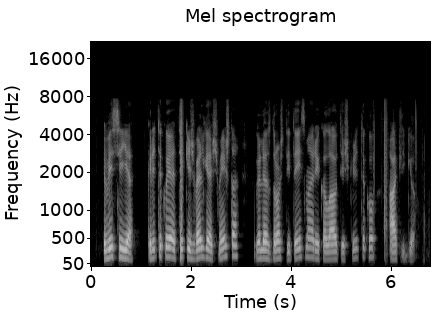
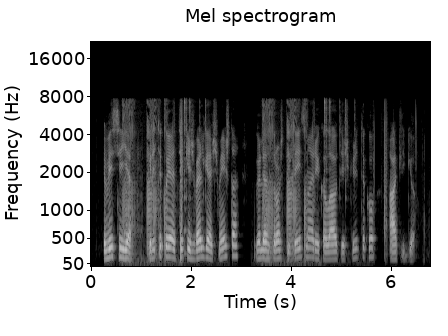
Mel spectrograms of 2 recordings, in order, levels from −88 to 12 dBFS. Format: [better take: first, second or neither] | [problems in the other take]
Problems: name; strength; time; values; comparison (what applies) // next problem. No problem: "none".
first | background sound (Fart); 14 dB below the speech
